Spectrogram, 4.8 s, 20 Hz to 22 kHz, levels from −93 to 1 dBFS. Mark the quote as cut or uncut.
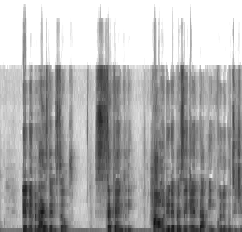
uncut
